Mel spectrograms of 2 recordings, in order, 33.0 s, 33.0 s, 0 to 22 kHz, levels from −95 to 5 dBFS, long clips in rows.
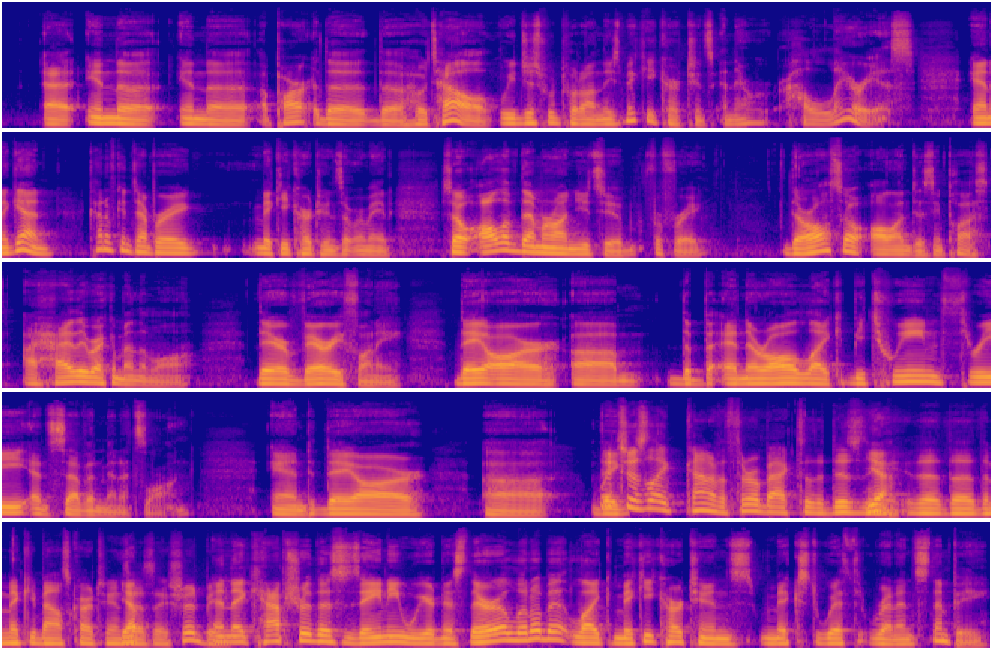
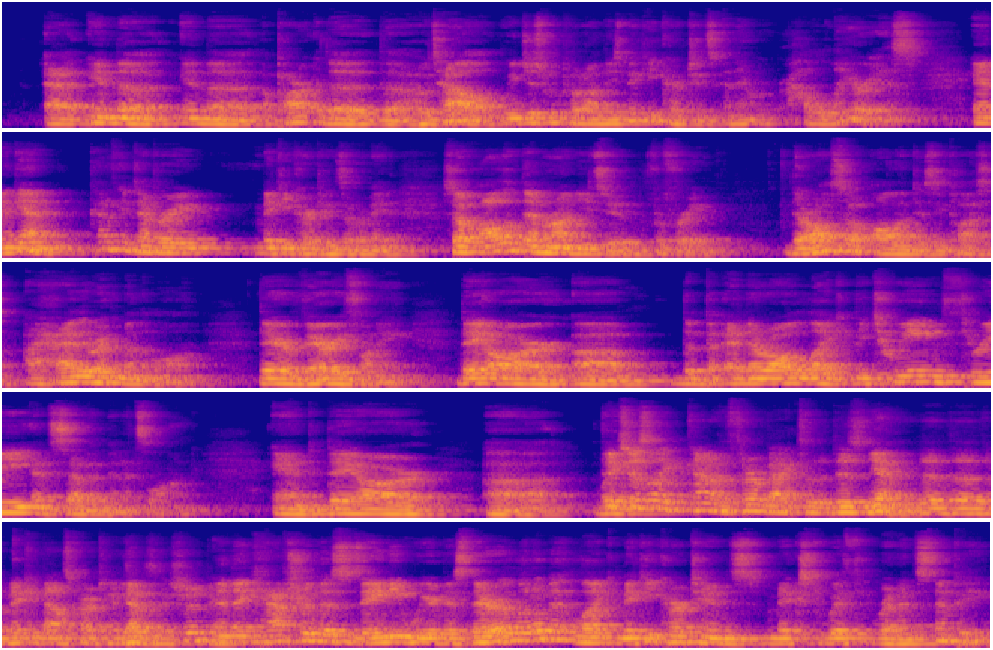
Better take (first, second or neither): first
